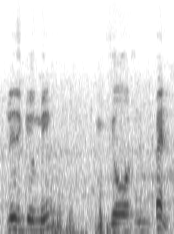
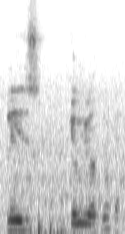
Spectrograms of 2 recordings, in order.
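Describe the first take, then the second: First: The word me carries the main stress. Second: The word please carries the main stress. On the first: The pen should go to this person only. "me, not to others" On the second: It is a polite request. "it means I'm requesting"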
